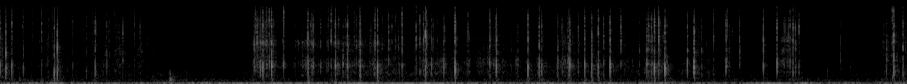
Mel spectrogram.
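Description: Fingertips and nails brush and scratch across a stretched sheet of reversible flip plastic sequins on mesh fabric, flipping the sequins over. The result is a dense, crackly rustle of bright, fast clicks and scratches that swells into louder bursts, over a steady low hum.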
